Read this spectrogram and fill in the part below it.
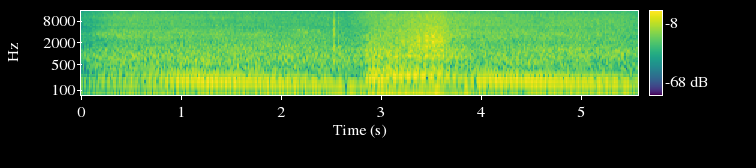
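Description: A car in GTA V pulls away from a junction. Its engine drones steadily, dips briefly at a gear change, then climbs again under acceleration, loud and close with no talking.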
